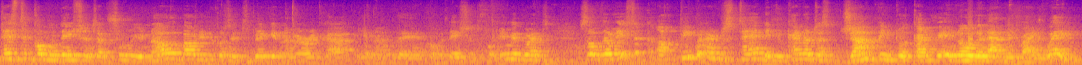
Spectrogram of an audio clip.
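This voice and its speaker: A woman with a non-native accent at a very fast pace, hardly any pauses, high pitch and lively intonation, big swings in loudness, audible room echo and noticeable background noise. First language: Hebrew. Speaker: professor. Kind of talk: lecture. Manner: halting.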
